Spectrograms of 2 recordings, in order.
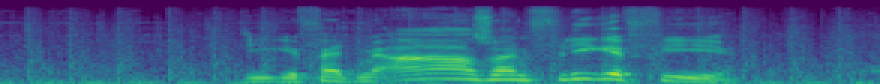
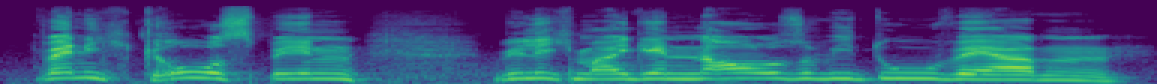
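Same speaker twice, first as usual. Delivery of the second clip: put-on childlike admiration; 7 semitones higher than usual. Admiring player mocks childlike awe.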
